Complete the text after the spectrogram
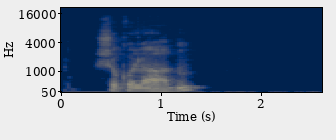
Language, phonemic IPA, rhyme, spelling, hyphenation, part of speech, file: Norwegian Bokmål, /ʃʊkʊˈlɑːdn̩/, -ɑːdn̩, sjokoladen, sjo‧ko‧la‧den, noun, Nb-sjokoladen.ogg
- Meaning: definite singular of sjokolade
